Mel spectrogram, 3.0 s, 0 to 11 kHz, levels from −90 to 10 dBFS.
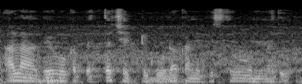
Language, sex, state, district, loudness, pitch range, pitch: Telugu, male, Telangana, Hyderabad, -20 LUFS, 110-130 Hz, 120 Hz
